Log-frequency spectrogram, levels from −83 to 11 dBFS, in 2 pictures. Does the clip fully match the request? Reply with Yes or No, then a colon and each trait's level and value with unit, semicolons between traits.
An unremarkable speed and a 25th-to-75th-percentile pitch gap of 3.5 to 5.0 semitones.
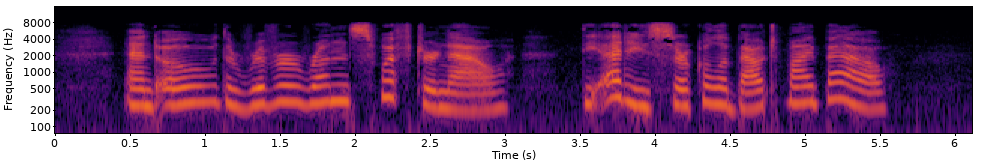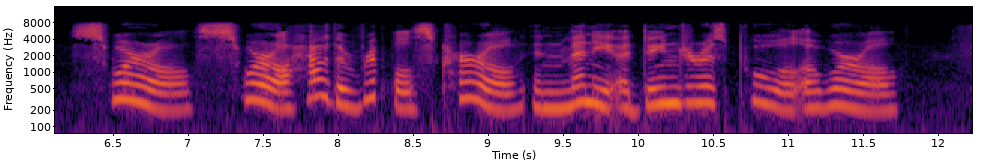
No: slow, 125 wpm; average, 4.3 semitones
